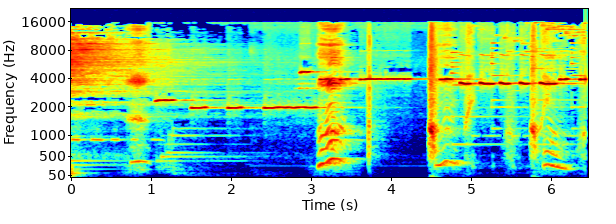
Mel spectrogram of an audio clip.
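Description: A cartoon character whistling a slow tune in long, held high notes, with a few short wordless vocal sounds in between.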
